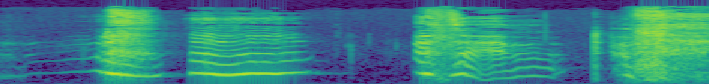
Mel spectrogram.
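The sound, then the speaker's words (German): Person crying and sobbing in a German radio drama, with a few drawn-out, wavering wails broken by short gasps and silent pauses between them. “Hör auf zu heulen. Ich verstehe kein Wort.”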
